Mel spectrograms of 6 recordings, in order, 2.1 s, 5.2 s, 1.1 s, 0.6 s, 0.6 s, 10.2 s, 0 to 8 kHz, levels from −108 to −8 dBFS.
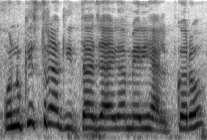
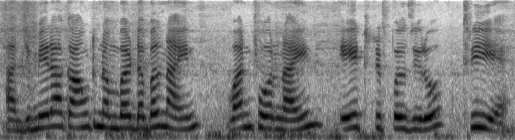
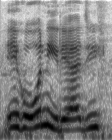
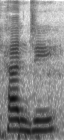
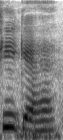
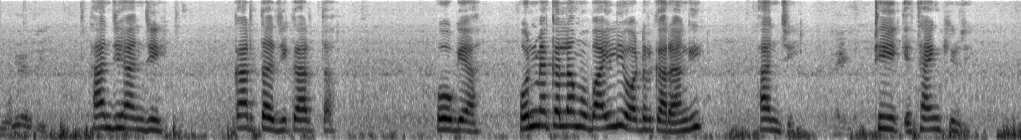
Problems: background conversations at intervals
